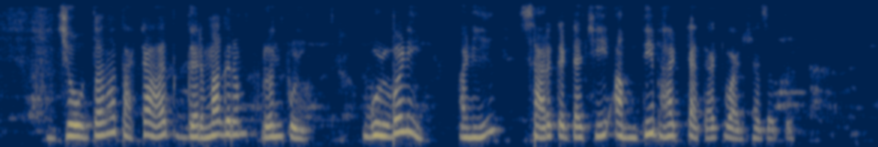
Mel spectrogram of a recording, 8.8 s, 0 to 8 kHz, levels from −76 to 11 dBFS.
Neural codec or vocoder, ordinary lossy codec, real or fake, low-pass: autoencoder, 48 kHz, 128 numbers a frame, DAC-VAE, trained on Japanese speech; Opus, 32 kbps; fake; 7.2 kHz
